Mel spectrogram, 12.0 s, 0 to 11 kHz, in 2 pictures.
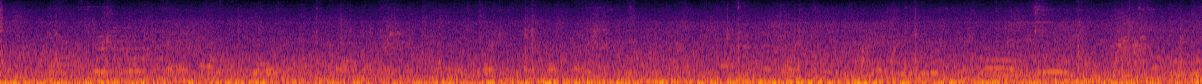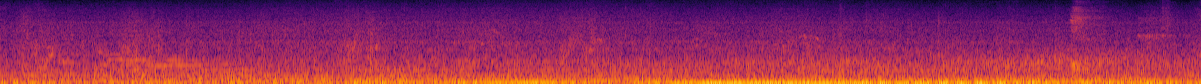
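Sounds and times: city street noise: 0.0s - 12.0s
low rumble of passing traffic: 0.0s - 12.0s.

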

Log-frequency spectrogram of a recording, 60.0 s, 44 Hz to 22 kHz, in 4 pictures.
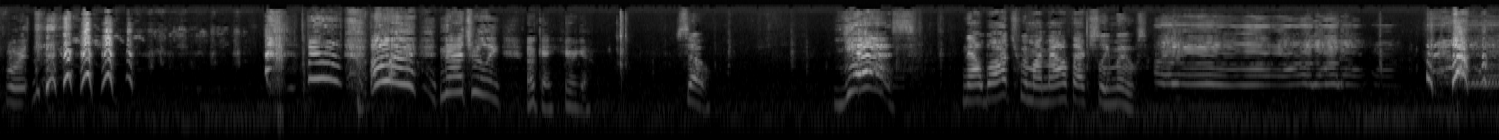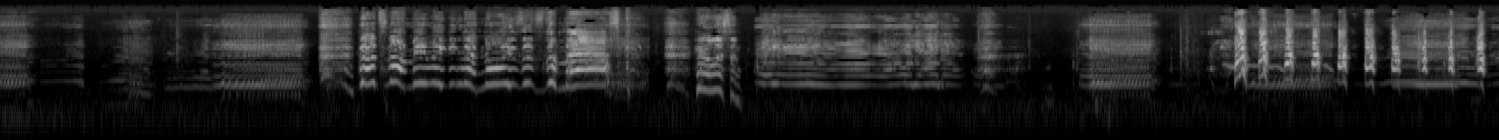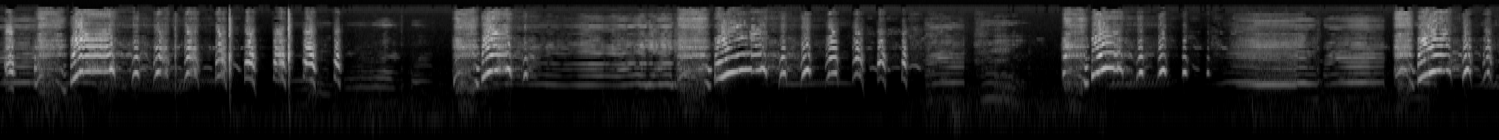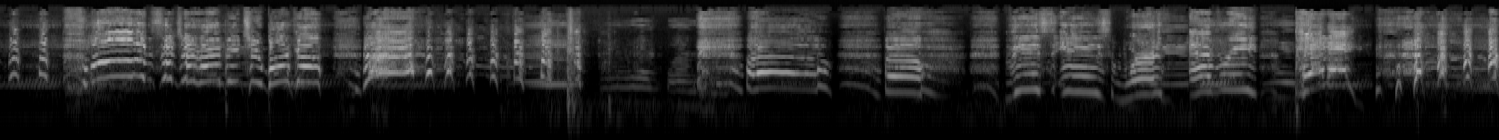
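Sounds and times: woman laughing high-pitched: 0.4s - 4.1s, 27.1s - 33.5s, 34.5s - 35.6s, 36.4s - 39.6s, 40.6s - 42.7s, 43.9s - 50.9s, 51.9s - 54.2s, 56.2s - 59.9s
electronic growl: 25.8s - 26.7s.

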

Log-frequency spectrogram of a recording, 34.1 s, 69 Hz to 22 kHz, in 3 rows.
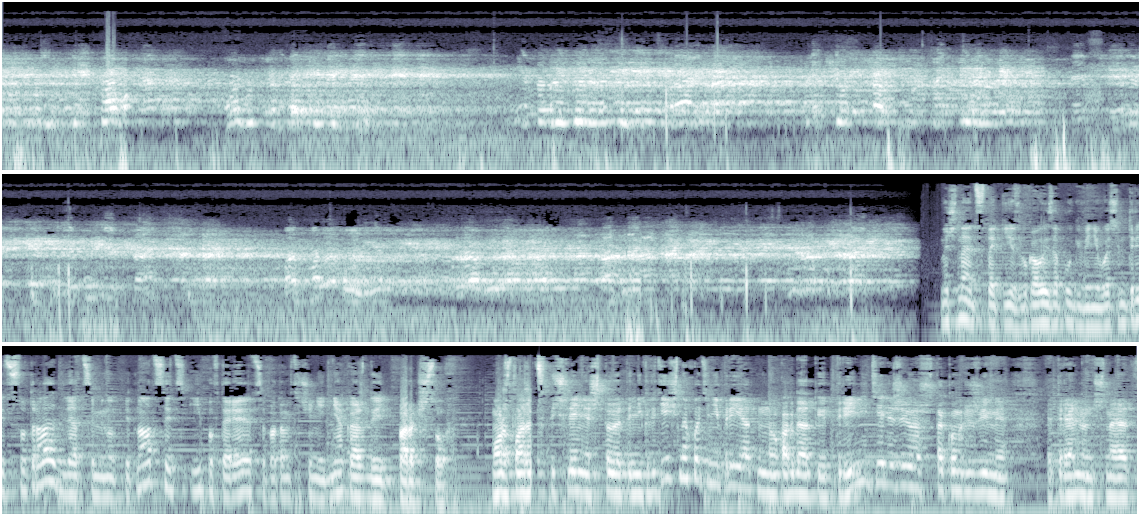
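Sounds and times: voice over loudspeaker: 0.0s - 34.0s.

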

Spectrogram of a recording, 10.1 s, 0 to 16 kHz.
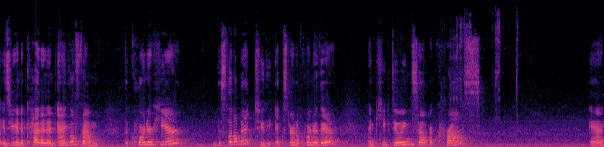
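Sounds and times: woman speaking: 0.0s - 8.1s
steady low hum: 0.0s - 10.0s.

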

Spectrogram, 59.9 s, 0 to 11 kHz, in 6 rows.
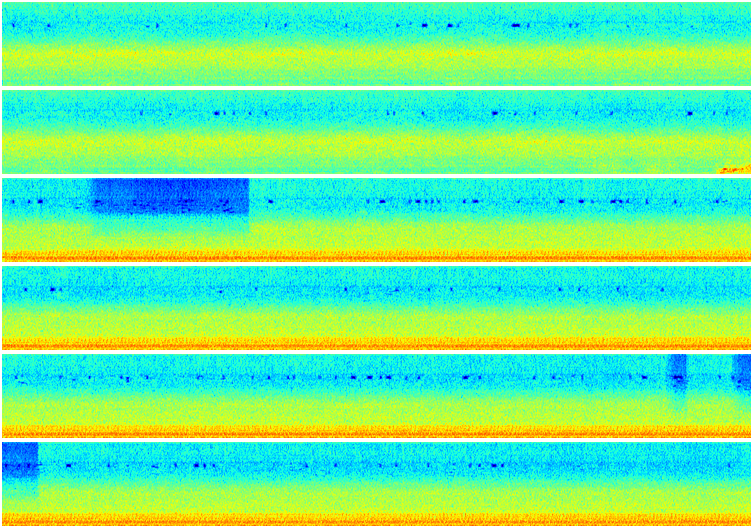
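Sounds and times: air hissing: 0.0s - 21.2s, 23.2s - 49.8s, 50.4s - 59.9s.

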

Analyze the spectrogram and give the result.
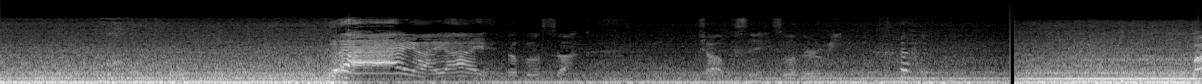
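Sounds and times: vehicle engine and road drone: 0.0s - 12.0s.

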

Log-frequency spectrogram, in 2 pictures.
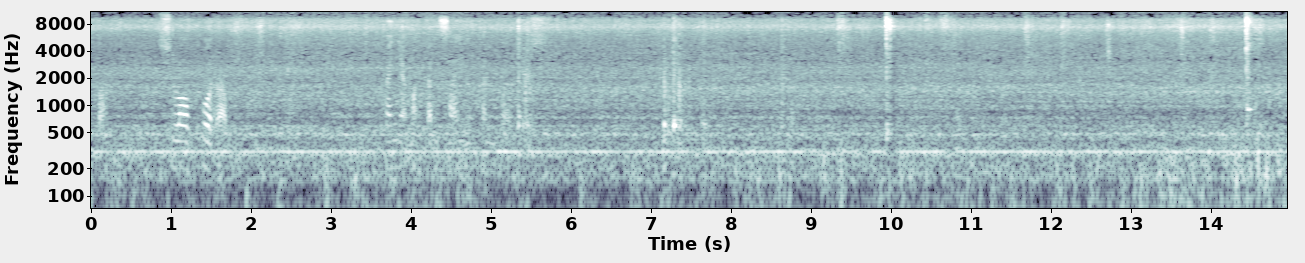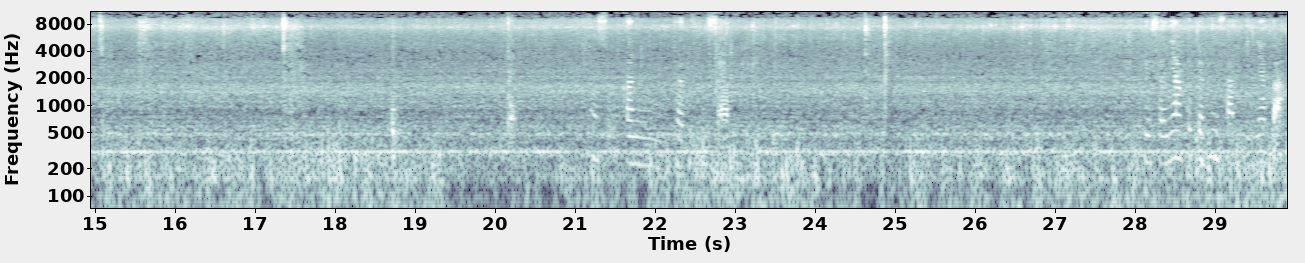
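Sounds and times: steady hum: 0.0s - 29.9s.

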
